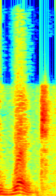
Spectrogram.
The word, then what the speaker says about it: won't: Now won't. First say whoa with the W sound at the beginning and at the end, and then you add nt. Whoa, nt. Now you put it together. Won't.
